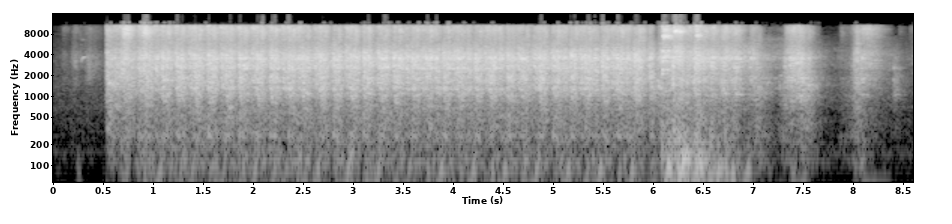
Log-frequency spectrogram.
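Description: A flooded car engine cranks in a long, loud, steady whirring run, then coughs and catches, followed by a few short revving bursts as it struggles to keep running.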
